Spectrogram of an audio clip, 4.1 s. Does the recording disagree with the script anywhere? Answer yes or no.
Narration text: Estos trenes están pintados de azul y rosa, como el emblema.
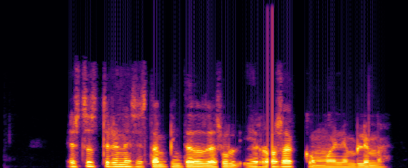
no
